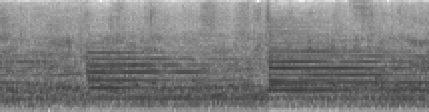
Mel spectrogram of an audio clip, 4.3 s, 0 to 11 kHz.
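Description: Bronze church bells from a five-bell set cast by Angelo Ottolina of Bergamo in 1950, tuned in D-flat, swinging on their wheels and rung by rope. Two loud strokes, about two seconds apart, each left ringing and fading slowly.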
